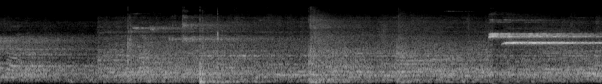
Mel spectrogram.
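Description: Futsal ball knocks twice on the hard court amid voices echoing in a sports hall, then a loud, high, steady whistle sounds about five seconds in.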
